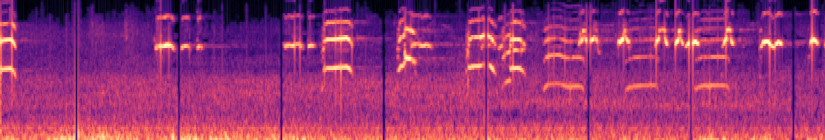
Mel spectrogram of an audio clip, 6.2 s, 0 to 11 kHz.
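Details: Vocals from a male eagle and his new mate copulating on the attic of their Southwest Florida nest, morning of 1 October 2023. Scattered high piping notes build into a fast, excited run of short chirping and downslurred squeals, with faint low wind beneath.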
